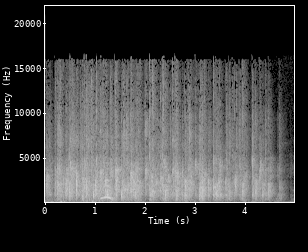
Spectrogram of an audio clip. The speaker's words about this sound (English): With these wonderful performers who will be doing a bit of text for you now. Round of applause, please, for them.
